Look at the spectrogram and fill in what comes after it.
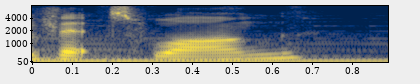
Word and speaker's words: Vitz-Wong: Music by Kevin Vitz-Wong, rhymes with hit song.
